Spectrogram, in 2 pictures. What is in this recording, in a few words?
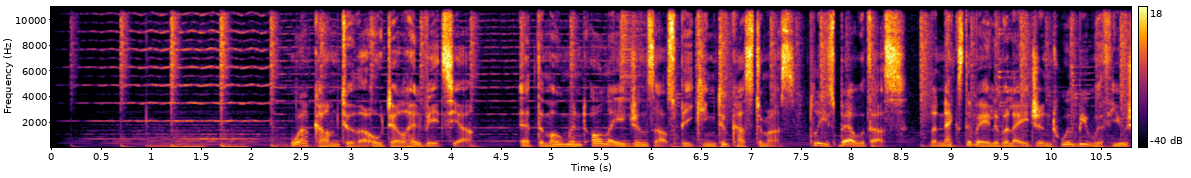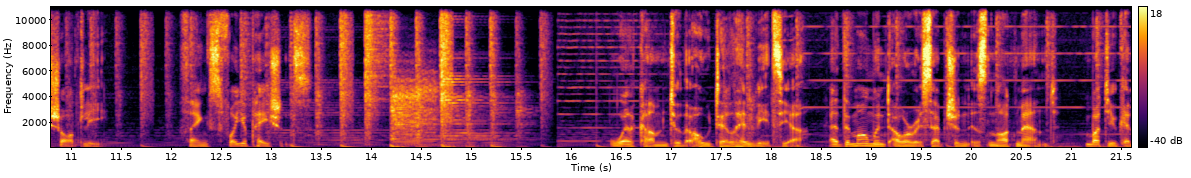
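english interactive voice response; professioneller zweisprachiger Sprecher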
